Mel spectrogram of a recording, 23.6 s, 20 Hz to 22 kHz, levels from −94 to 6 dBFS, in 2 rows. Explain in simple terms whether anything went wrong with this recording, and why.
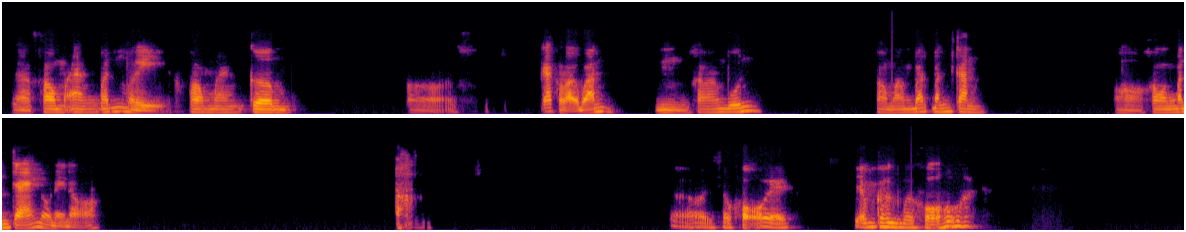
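Something went wrong in how the audio was handled: it was processed in pieces about 6 seconds long, and each new piece began slightly before the previous one had finished. This is called overlapping chunks. At each join, a tiny slice of about 6.5 milliseconds plays twice, which you hear as a brief click or stutter in the speech. These occur at 2.89, 8.90 and 20.91 seconds.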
